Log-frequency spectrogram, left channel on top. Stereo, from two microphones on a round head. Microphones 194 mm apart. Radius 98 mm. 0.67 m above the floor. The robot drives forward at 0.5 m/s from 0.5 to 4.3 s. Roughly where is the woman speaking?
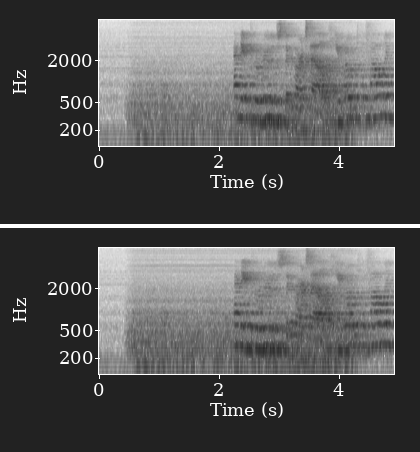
Left.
